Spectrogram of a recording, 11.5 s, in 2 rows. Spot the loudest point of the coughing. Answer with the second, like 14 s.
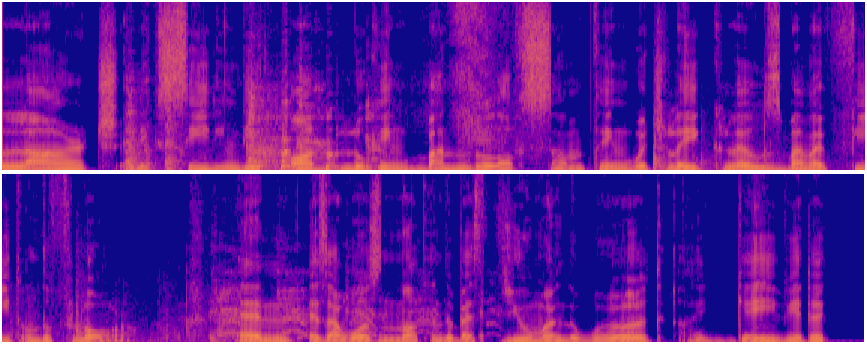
2 s.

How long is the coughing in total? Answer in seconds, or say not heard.
4 s.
